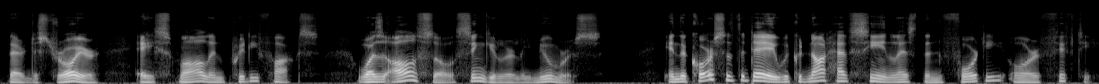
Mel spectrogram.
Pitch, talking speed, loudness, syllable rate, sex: 125 Hz, 145 wpm, -20 LUFS, 4.0 syllables/s, male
